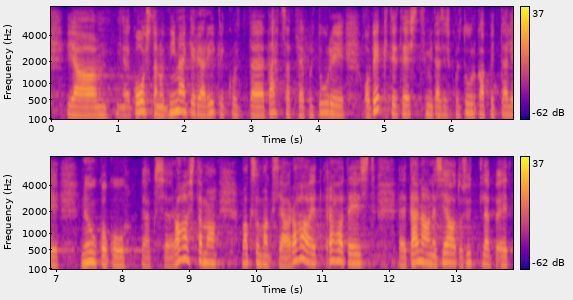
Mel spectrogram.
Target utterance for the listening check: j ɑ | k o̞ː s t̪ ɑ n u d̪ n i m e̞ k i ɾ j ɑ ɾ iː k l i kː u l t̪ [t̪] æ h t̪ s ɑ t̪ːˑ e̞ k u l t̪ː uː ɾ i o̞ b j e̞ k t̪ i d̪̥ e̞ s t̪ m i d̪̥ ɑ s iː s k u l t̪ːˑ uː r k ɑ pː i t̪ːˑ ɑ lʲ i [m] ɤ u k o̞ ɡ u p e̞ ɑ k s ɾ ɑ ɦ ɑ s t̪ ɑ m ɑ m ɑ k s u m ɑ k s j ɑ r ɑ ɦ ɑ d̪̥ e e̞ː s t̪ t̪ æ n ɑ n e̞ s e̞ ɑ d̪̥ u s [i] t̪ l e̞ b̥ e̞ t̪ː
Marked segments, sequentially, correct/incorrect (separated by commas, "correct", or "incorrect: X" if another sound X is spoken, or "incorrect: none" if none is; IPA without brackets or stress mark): correct, incorrect: n, incorrect: y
